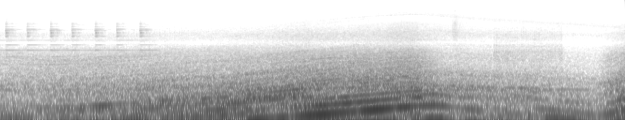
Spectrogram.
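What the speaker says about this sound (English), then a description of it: "wait for the train to get by" Train passing in the American Truck Simulator video game, a deep rumbling clatter that builds to a peak midway and then eases, with a brief high chiming tone early on and no talk.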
